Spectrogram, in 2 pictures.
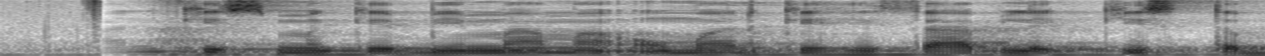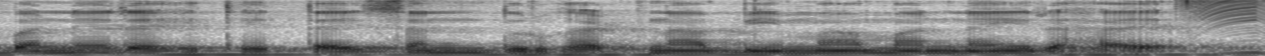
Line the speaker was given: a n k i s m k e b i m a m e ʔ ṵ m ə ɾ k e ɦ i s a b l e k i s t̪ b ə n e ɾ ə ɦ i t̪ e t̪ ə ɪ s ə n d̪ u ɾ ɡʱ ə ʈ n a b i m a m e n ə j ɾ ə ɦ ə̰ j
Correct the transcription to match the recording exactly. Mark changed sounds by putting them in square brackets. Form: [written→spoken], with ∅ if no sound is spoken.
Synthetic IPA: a n k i s m k e b i m a m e ʔ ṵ m ə ɾ k e ɦ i s a b l e k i s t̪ b ə n e ɾ ə ɦ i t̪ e t̪ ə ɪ s ə n d̪ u ɾ ɡʱ ə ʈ n a b i m a m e n ə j ɾ ə ɦ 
